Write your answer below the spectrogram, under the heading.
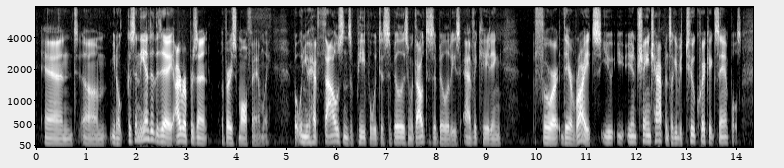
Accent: United States; as an American

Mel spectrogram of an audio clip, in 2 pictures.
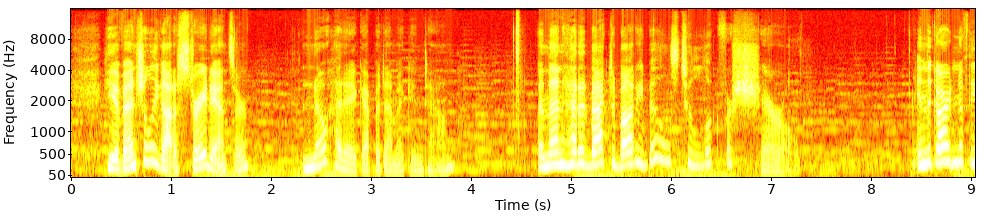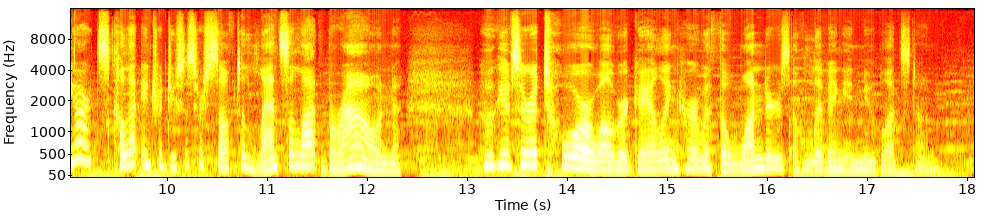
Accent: France; born there; You know, I was born in France.

